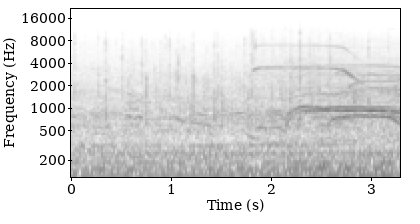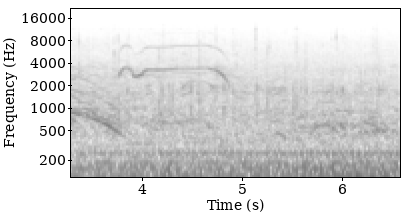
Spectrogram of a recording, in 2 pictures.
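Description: People's voices calling out, with a couple of long held calls that fall away at the end, over a steady low rumble.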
